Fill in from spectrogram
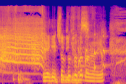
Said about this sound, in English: Screaming hyper loud. I'll literally put his hand over her mouth. It's genuinely tough as you go to like cover her mouth because there's huge amounts of air blowing out.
